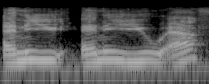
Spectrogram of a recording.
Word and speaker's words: Neuf: N-E-U-F? Is that how you say it? Neuf? I'm hoping. Yes, it's my name, so I can say it however I like, but yes, I'll be Neuf.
